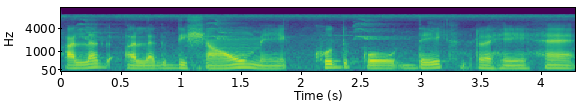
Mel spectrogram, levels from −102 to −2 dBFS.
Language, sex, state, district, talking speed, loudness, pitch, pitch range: Hindi, male, Chandigarh, Chandigarh, 125 wpm, -21 LUFS, 110 Hz, 105-125 Hz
